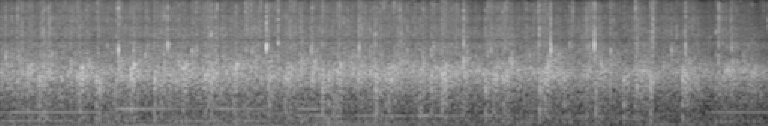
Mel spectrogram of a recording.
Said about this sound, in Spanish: Dale ese aplauso a Él, Señor.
